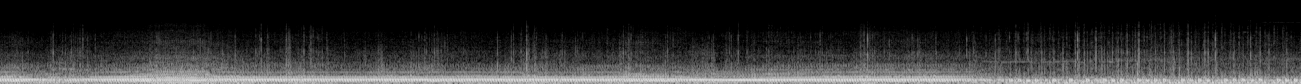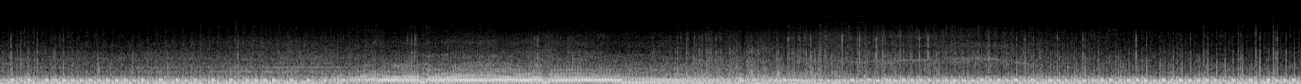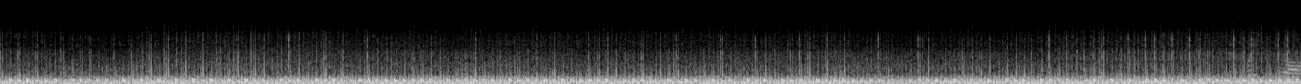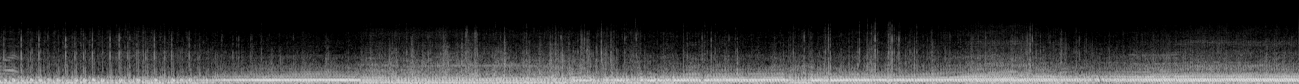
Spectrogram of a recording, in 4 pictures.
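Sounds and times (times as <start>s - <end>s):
atv engine running: 0.0s - 52.0s.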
